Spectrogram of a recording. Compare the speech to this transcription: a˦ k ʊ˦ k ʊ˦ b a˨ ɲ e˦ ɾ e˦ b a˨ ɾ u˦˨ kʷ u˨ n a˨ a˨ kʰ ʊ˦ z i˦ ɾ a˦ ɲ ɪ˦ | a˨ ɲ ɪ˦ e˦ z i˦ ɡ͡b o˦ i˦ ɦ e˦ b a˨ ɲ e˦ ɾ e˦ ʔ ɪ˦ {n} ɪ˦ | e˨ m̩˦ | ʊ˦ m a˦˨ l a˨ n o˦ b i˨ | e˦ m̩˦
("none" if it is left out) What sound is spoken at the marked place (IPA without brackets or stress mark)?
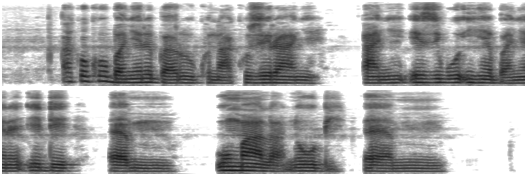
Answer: d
